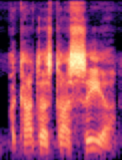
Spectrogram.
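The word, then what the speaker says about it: ἀκαταστασία: Akatastasia. Okay, so that's how you pronounce it, akatastasia.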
